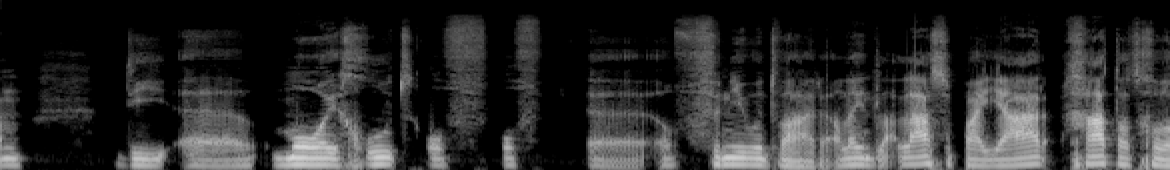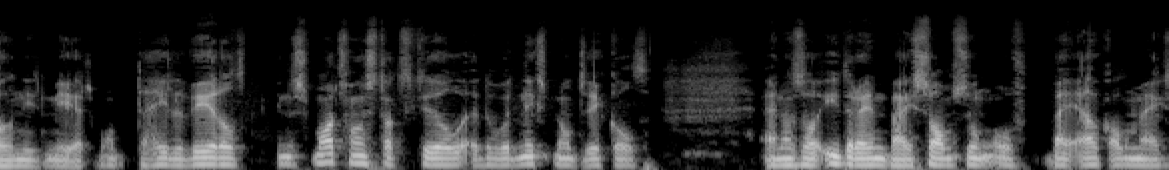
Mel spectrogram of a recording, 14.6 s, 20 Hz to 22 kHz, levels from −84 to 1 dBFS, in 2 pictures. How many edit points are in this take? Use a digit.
0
